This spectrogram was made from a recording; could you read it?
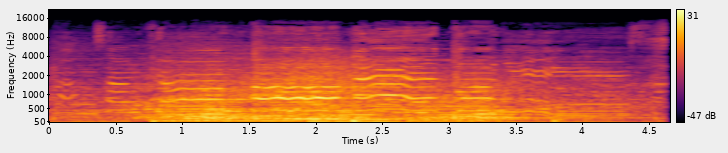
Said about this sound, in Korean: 자, 승객 여러분, 잠시 조용해 주시고요. 옆에 차가 지나갑니다. 창문이 열려 있어요. 음악 소리가 곧 들릴 거예요. 옆차에서 과연 어떤 노래를 듣고 있을까요? 들어볼까요?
